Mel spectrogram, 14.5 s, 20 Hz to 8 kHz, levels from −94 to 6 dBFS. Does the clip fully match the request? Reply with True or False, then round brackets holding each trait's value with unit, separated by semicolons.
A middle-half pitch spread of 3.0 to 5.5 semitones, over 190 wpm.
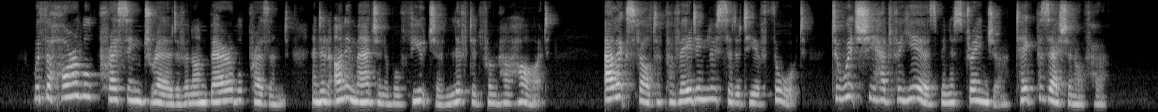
False (5.1 semitones; 155 wpm)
